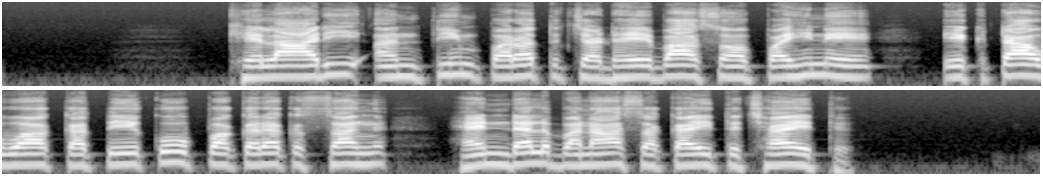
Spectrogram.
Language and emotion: Maithili, neutral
